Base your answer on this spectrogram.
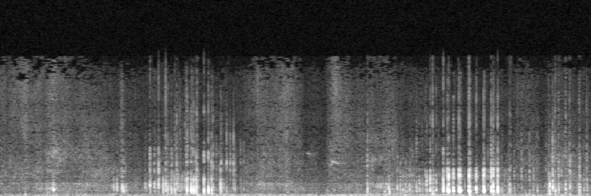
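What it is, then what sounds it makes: Leather rubbed and scrunched by gloved hands. Two hands in purple-brown leather gloves rub, stroke and scrunch a large, flat, glossy red leather sheet, soft and not hollow, so leather rubs on leather. Quiet, irregular crinkling, creaking and soft squeaks come in short clustered bursts, growing busier and brighter toward the end.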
